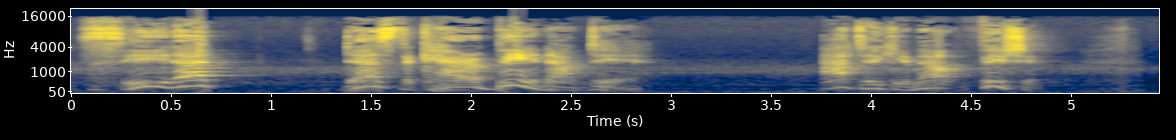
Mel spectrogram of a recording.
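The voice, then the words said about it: Put-on character accent. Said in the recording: “Quarrel goes, and I'm gonna do the accent.”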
